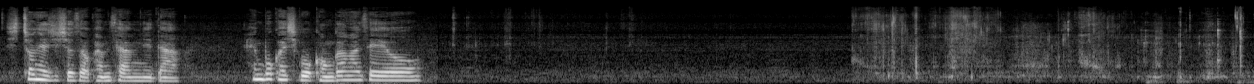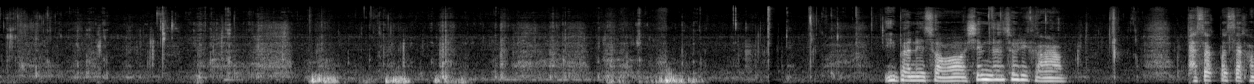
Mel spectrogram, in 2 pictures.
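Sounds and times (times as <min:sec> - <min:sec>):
crunching fried food: 0:08.5 - 0:21.5, 0:22.3 - 0:24.5
low chewing thumps: 0:10.2 - 0:20.2.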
